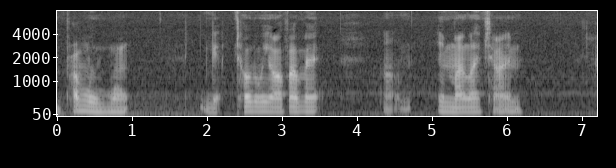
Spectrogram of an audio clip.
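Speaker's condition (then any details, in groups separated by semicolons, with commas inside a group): Cerebral palsy; scoliosis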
